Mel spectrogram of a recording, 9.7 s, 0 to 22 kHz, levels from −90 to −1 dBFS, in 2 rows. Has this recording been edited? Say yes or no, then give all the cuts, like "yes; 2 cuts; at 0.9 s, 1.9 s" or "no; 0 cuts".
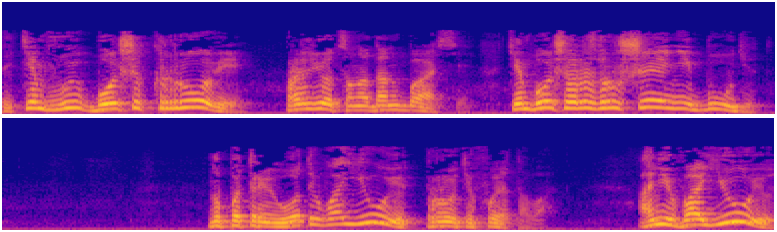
no; 0 cuts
